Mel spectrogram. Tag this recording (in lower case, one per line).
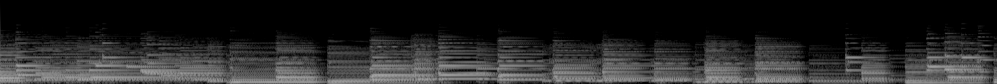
music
